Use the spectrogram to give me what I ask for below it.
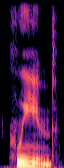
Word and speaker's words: cleaned: So we have plaid, walked, cleaned. The big insight here isn't just memorize this. It's don't stress the ending. Just let it disappear into the word.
